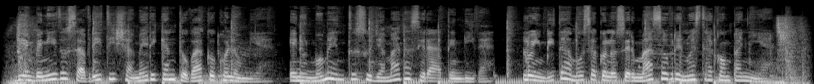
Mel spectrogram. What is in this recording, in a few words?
IVR BRITISH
